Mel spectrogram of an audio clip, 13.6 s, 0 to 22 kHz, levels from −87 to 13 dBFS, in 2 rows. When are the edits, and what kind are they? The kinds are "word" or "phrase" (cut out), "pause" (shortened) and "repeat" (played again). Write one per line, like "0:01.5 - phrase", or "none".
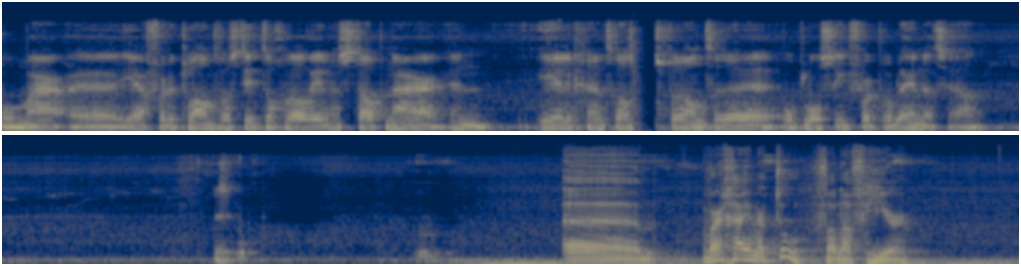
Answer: none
